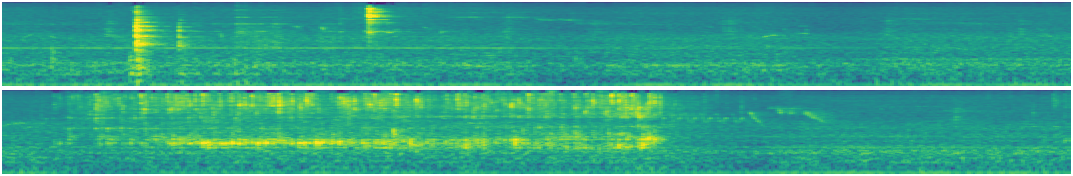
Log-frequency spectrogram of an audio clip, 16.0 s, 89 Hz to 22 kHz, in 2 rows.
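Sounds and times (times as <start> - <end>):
water running from tap: 8.4 - 13.2.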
